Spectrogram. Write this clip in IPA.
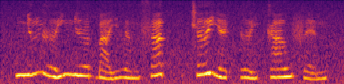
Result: ɲ ə˧˥ ŋ ɣ ə˨˩˦ j ɲ ɨ˧ ə̯ ɓ a˨˩˨ j l ə˨˩ m s a˦˥ t̚ | c əː˧˥ j ɛ˨˩ k̚ ɣ ə˨˩˨ j k aː˧˥ w f ɛ˨˩˨ m

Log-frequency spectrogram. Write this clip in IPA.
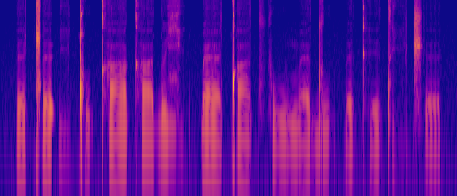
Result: ɛ ǁ ɛ ʔ i̤ ǃ u kʰ a kʰ a ɗ ə ʑ i̤ k͡p æ ǃ a t͡sʼ u m æ d u k͡p ɛ kʰ e tʼ i̤ t͡ʃʼ ɛ

